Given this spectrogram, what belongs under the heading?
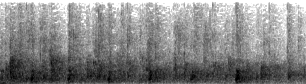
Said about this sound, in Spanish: ¿Le parece estupendo esto? Bueno, pues denle un fuerte aplauso, a ver, al Eterno, no a mí.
